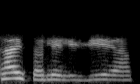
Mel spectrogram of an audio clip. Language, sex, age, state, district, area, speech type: Hindi, female, 30-45, Uttar Pradesh, Prayagraj, rural, conversation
